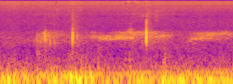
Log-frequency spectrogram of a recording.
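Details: Crows in a village in winter; harsh drawn-out cawing notes rise above a heavy low rumble, with a couple of sharp thumps or footstep-like knocks in between.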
